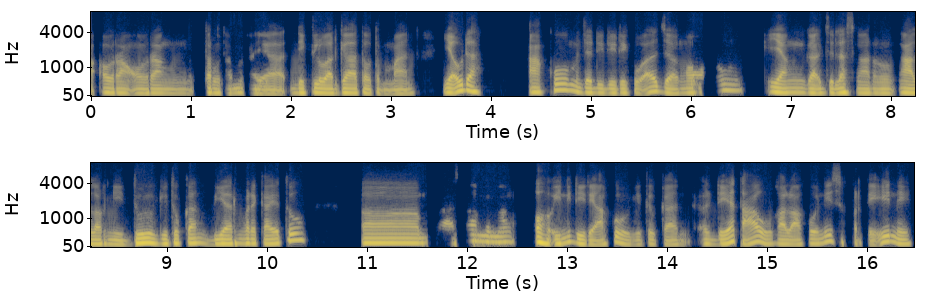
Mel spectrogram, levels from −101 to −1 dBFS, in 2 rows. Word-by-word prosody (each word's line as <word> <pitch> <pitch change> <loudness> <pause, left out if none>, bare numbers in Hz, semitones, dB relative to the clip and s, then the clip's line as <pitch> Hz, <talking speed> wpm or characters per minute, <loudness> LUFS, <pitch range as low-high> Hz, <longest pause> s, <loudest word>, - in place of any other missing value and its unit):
orang-orang 100 -2 0 0.4
terutama 100 -1 -2
kayak 90 -2 -2 0.2
di 105 - +4
keluarga 105 -2 +3
atau 95 - 0
teman, 85 +1 -4 0.4
ya - - +7
udah, 155 -4 +4 0.6
aku 120 +6 -1 0.2
menjadi 110 -5 0
diriku 100 0 -1
aja. 130 -5 +1
Ngomong 110 +9 -4 0.5
yang 110 -2 +5 0.2
nggak 105 -2 +2
jelas 105 +2 +3
ngarol 100 -1 -1
ngalor-ngidul 105 +1 +3
gitu 110 +1 +2
kan, 120 +1 +3
biar 110 0 +4
mereka 110 -2 0
itu, 125 +10 -1 0.7
eee 125 0 +4
merasa 115 +3 -12 0.2
memang, 145 0 -1 0.3
oh 130 -6 +8
ini 125 +6 +1
diri 100 -3 +2
aku, 105 +9 -4 0.2
gitu 95 +1 -7
kan, 95 0 -3 0.2
eee, 105 0 -2
dia 115 +5 +5
tahu 150 +1 +2
kalau 100 -2 +1
aku 100 - -13
ini 145 - -1
seperti - - -9
ini, 155 -7 +1
110 Hz, 150 wpm, -23 LUFS, 100-120 Hz, 0.7 s, oh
